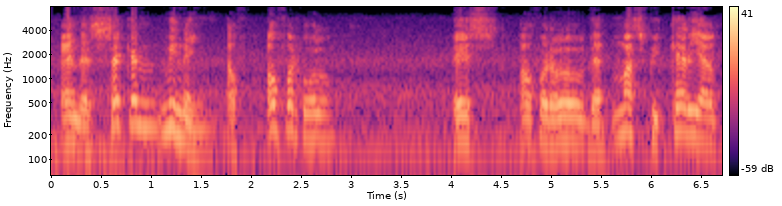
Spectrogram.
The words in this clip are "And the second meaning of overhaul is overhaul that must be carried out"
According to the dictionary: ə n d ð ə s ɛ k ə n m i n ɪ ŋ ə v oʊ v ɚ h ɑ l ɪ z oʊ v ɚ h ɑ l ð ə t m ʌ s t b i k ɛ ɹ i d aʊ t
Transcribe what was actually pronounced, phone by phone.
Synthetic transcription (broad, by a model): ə n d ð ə s ɛ k ə n m i n ɪ ŋ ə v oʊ f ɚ h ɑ l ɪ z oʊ f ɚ h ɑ l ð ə t m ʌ s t b i k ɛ ɹ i aʊ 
